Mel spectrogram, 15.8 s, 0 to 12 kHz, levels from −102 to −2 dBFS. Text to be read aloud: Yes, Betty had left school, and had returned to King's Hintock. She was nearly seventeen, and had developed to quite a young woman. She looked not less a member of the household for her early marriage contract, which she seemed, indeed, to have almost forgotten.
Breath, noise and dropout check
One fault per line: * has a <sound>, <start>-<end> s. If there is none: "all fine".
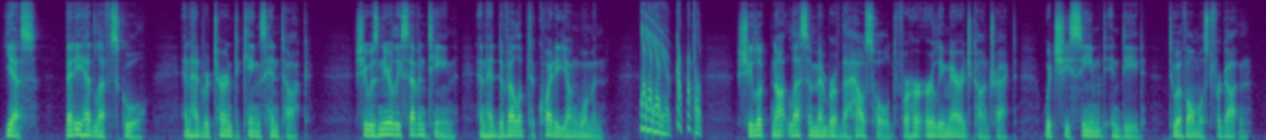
* has a chirp, 8.0-8.8 s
